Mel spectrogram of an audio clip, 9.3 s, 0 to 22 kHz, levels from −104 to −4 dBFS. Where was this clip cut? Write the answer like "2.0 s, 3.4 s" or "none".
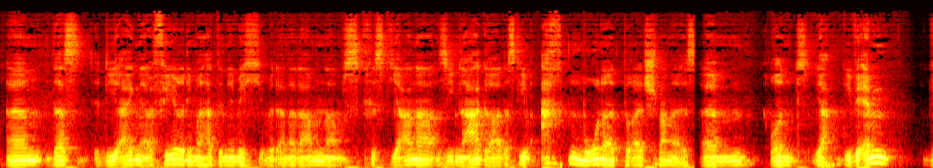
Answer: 6.9 s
